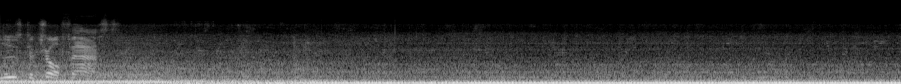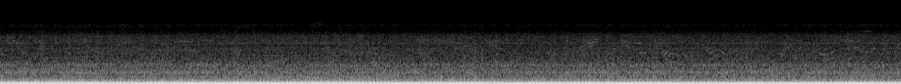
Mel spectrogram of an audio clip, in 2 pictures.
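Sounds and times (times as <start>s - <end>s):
truck engine drone in cab: 0.0s - 18.0s.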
